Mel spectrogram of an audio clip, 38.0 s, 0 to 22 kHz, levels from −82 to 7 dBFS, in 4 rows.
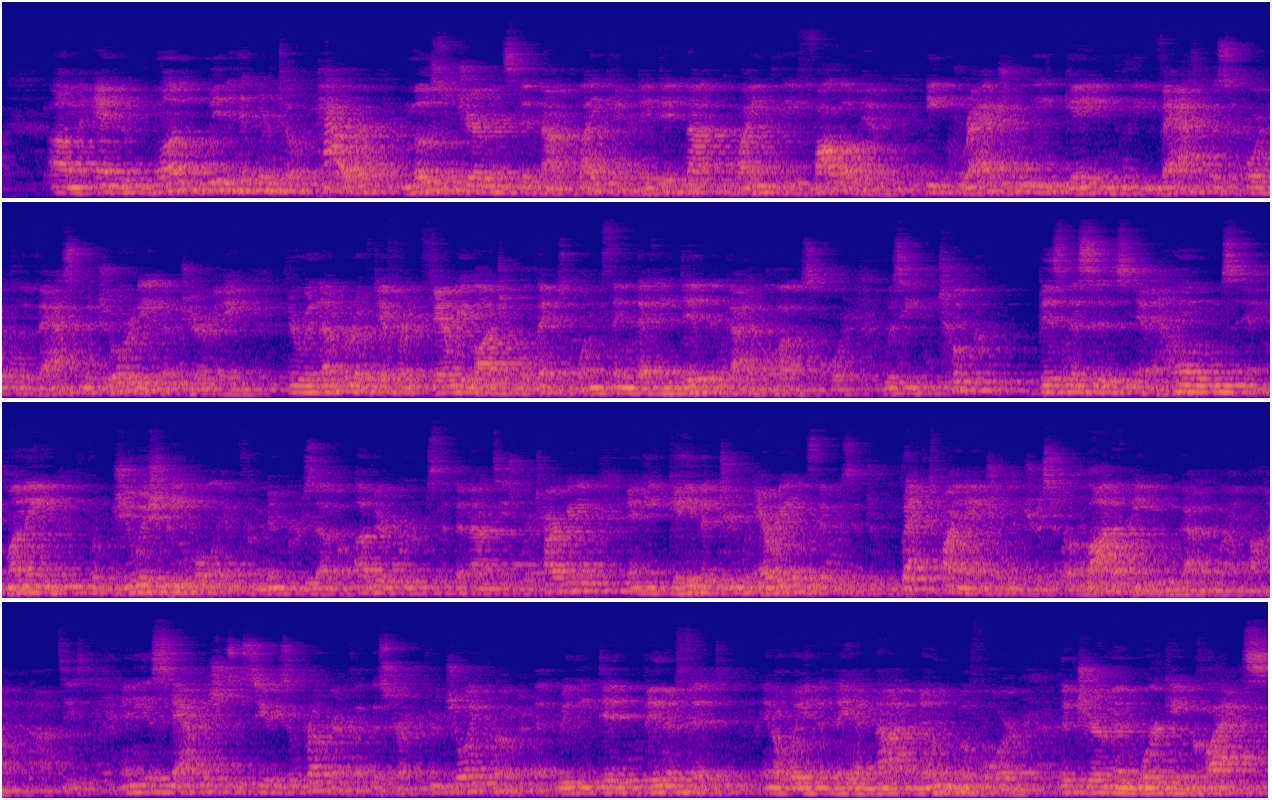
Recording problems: room echo; strong; dies away in 1.3 s
off-mic speech; far
background chatter; faint; throughout; 3 voices, 25 dB below the speech

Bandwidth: 15 kHz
